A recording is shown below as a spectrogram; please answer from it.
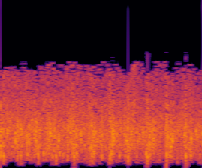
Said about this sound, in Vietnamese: Rồi cho ông một tràng pháo tay.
